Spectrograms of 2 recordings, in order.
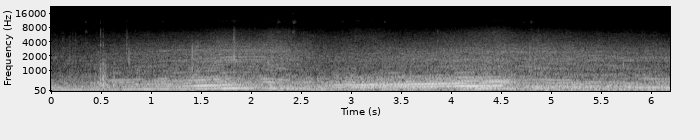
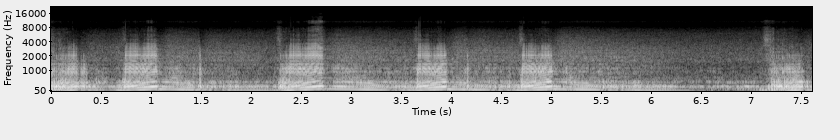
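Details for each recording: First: Miata put back to stock exhaust and intake after a state referee ticket, driving pull; engine note climbs smoothly, mostly intake hum, barely any exhaust, no rasp or drone; unusually quiet, feels slower. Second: Miata with axle-back muffler removed, leaving cat-back with resonators; about six sharp revs over ten seconds, each a raw, loud rasp with crackling pops on overrun; loud exhaust from removed muffler.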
